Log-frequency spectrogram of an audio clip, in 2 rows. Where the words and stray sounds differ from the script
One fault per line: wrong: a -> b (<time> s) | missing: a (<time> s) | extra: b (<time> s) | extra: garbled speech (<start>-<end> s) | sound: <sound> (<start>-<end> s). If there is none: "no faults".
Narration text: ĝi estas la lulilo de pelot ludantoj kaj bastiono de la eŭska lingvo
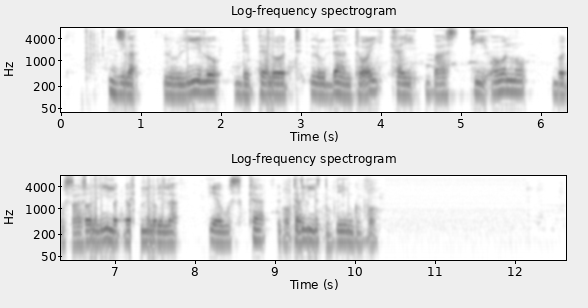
missing: estas (0.8 s)
extra: garbled speech (6.2-7.5 s)
extra: garbled speech (9.1-9.8 s)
